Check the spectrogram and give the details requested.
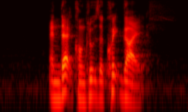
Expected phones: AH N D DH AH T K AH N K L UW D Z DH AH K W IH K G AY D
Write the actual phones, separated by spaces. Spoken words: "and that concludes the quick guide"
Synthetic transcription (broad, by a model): AH N D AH T K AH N K L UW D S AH K W IH K G AY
